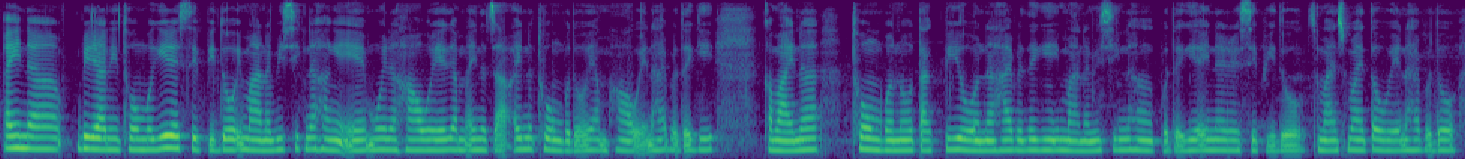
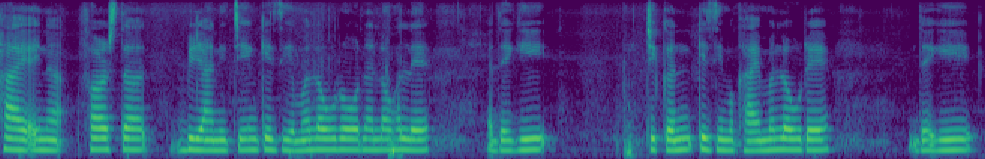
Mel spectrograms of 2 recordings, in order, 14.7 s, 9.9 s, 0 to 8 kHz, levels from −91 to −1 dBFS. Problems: background sounds at intervals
